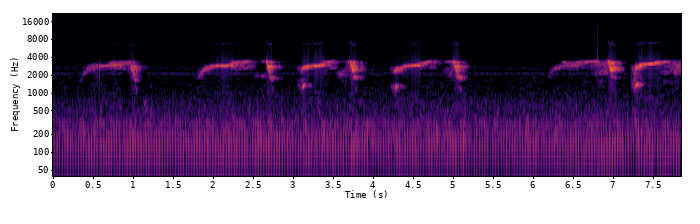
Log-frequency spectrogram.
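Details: Squeeing bald eagle at a Fraser Point nest on 8 August 2022; softer, more distant series of about seven high, thin whistled chirps with upturned then falling shapes, spaced irregularly, over a steady low background rumble.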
